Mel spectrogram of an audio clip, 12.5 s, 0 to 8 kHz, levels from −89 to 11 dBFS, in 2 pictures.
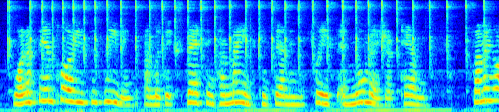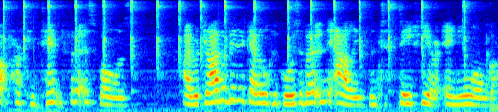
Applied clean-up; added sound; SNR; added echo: none; Mechanisms / Bicycle; 13 dB; reverberation time 0.2 s.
